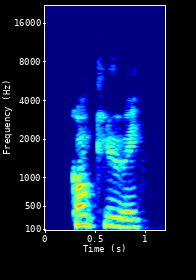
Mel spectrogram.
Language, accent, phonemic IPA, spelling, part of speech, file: French, Canada, /kɔ̃.kly.e/, concluez, verb, LL-Q150 (fra)-concluez.wav
- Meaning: inflection of conclure: 1. second-person plural present indicative 2. second-person plural imperative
